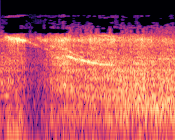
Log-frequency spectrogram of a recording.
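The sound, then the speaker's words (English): A loud, steady jet engine roar with a whining pitch that sweeps downward as a tiny jet dives into a jam-up of ships, trying to avoid a three-ship collision, filling the whole short stretch with rushing noise and no voices. “Tom dives his jet into the jam-up, desperately trying to avoid a three-ship collision”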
